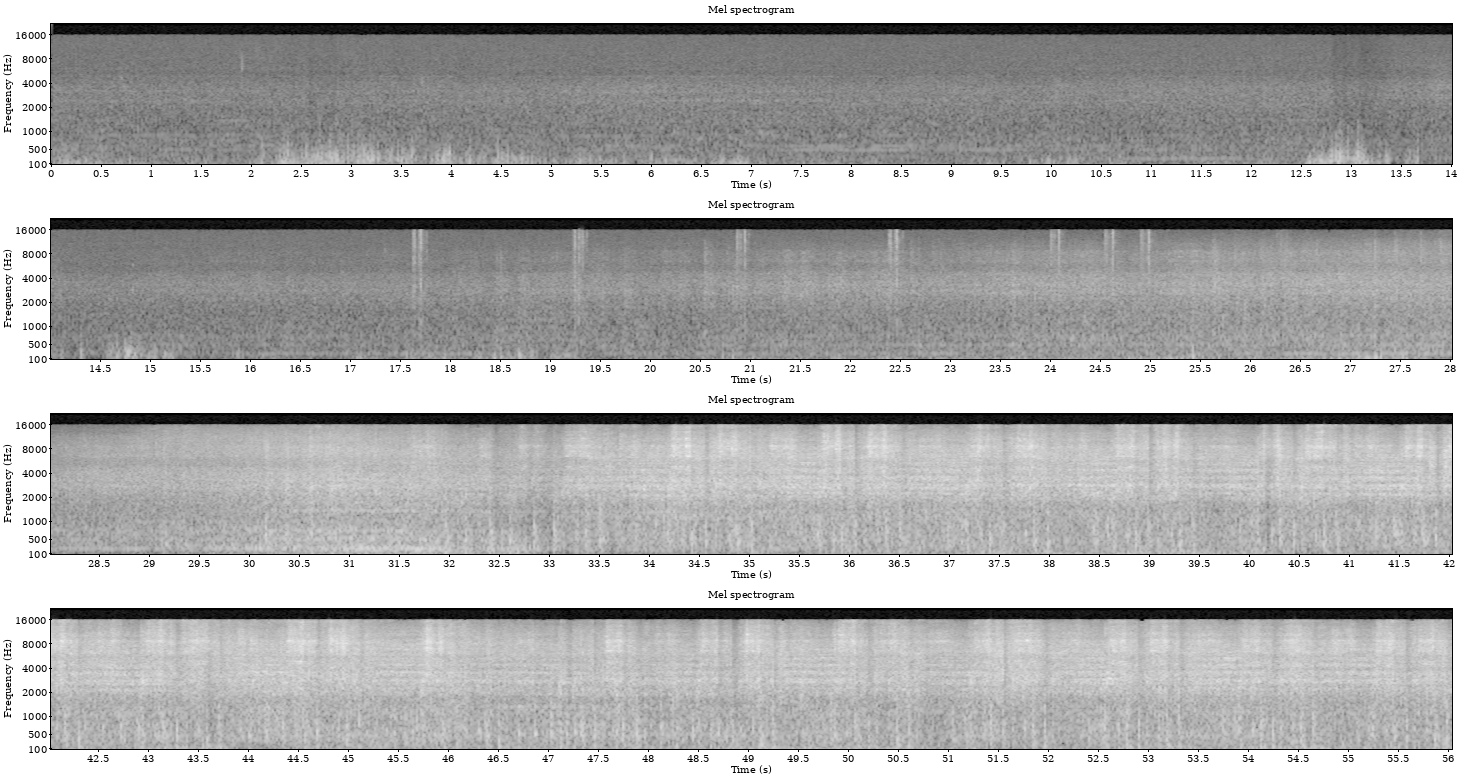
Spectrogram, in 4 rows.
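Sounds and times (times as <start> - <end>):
electric locomotive humming: 0.0 - 56.0
freight train wheels clacking: 17.5 - 56.0.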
